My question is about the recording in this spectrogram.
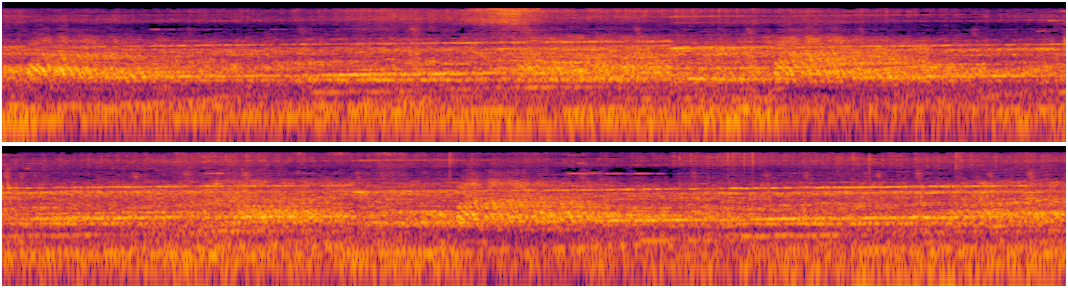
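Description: Buzz Lightyear dark ride's soundtrack: music with slowly rising electronic tones that repeat every few seconds over a steady low rumble.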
